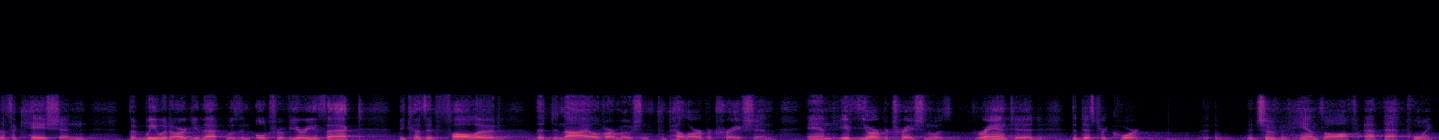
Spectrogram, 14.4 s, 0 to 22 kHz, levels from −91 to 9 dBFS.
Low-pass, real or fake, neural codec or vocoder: 7.2 kHz; fake; codec, 24 kHz, 0.5 kbps, DualCodec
